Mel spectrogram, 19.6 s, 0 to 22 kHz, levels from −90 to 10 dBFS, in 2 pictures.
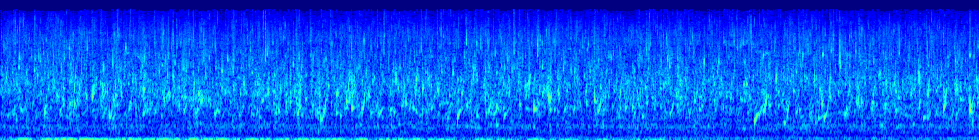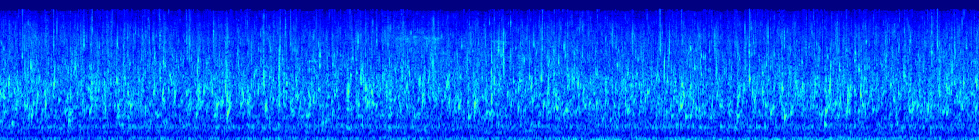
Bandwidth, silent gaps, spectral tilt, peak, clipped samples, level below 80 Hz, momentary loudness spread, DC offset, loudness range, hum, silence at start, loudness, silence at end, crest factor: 17 kHz; none; 0.5 dB/octave; -20 dBFS; under 0.1%; -62 dBFS; 2 LU; under 0.1%; 0 LU; none; 0 s; -43 LUFS; 0 s; 26 dB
